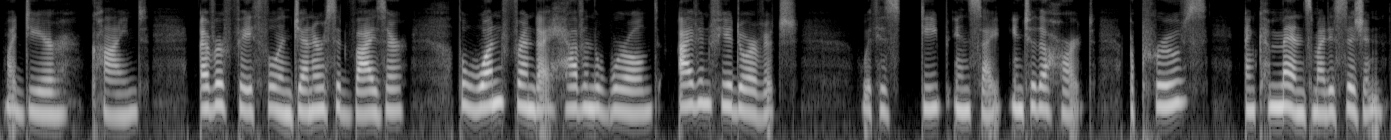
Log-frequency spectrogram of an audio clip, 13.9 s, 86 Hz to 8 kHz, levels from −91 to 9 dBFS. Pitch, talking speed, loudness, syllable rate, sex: 225 Hz, 130 wpm, -21 LUFS, 4.5 syllables/s, female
